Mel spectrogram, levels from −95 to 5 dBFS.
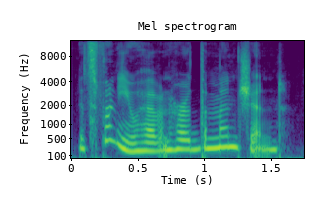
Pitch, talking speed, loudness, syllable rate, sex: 250 Hz, 240 wpm, -16 LUFS, 7.0 syllables/s, female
